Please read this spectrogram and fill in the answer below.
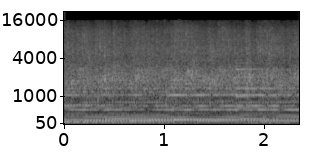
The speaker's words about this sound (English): Come on, keep clapping, church. Keep clapping.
